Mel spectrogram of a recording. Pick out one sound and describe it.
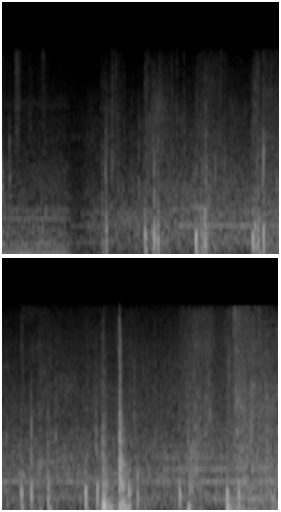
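Footsteps tap on a stone path.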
